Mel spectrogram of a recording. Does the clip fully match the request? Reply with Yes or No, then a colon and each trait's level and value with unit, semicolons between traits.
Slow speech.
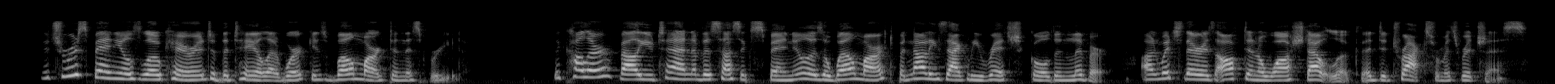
No: average, 185 wpm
